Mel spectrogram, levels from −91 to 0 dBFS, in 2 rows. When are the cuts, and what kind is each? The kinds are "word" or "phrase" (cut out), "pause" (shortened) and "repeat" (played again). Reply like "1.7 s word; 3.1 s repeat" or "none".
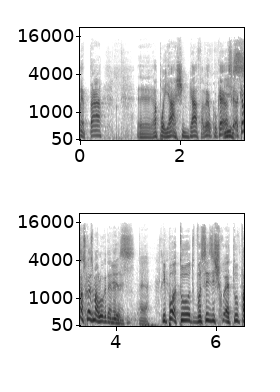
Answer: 4.8 s pause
